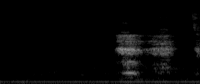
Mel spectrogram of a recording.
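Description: A quiet pause, then a little over a second in, a woman draws one short, audible breath just before she starts speaking.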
